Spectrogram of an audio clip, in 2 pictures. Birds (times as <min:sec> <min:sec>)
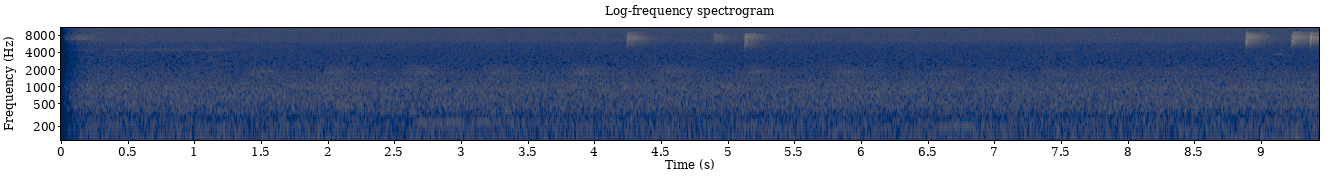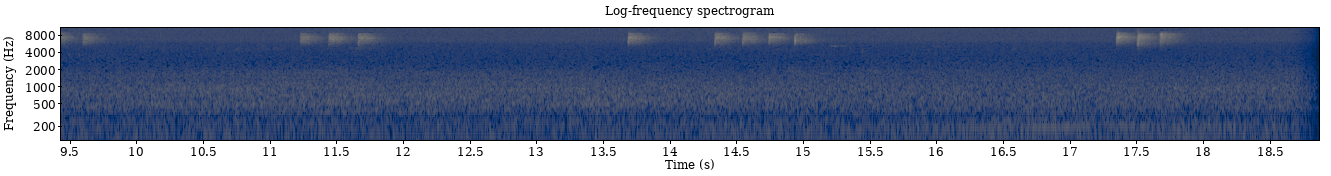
0:00.1 0:06.1, 0:08.9 0:09.8, 0:13.7 0:15.6, 0:17.3 0:17.9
